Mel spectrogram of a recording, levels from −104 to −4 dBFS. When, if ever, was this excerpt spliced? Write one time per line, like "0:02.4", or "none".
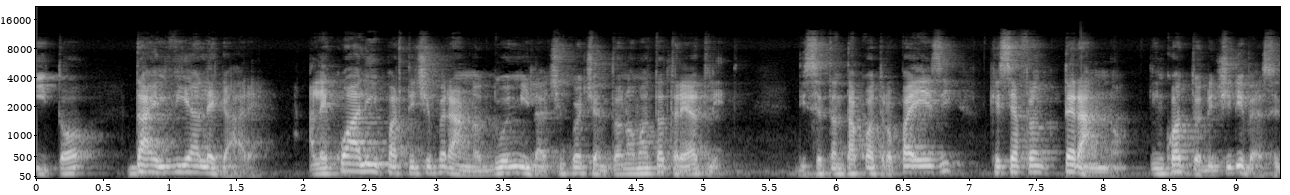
none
